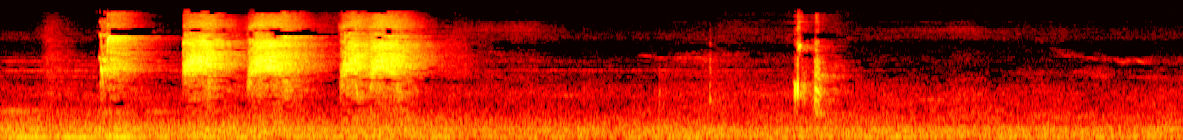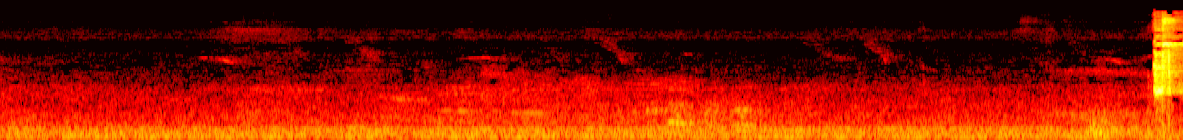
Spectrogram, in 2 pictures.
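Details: Wild black francolin, known locally as kala teetar, recorded near Nawabshah, Pakistan: three loud, harsh rasping notes in quick succession, then a long quiet stretch broken by one short grating note and another at the end.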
